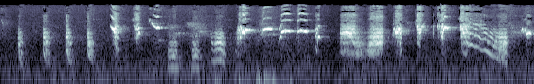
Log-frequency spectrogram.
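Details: Javan myna in a tutor and prompting recording mixed with other starlings: a series of harsh, noisy chattering notes about once a second, broken by brief high whistles and ending in a falling buzzy sweep.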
